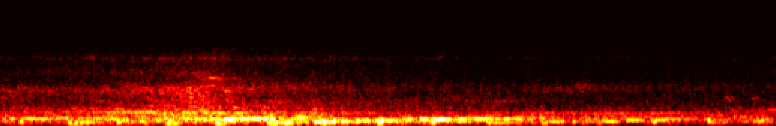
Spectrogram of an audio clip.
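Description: A motor vehicle's engine rumbling, growing louder about two seconds in and easing off toward the end.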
